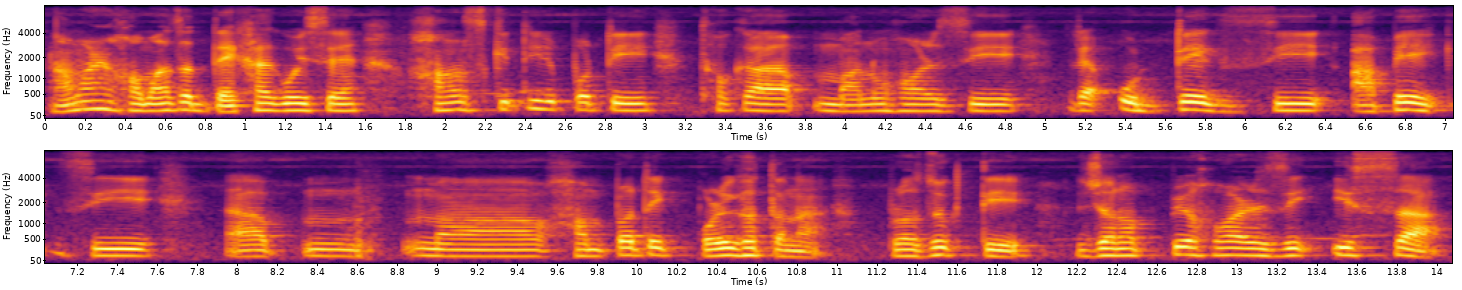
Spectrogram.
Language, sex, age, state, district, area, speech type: Assamese, male, 30-45, Assam, Golaghat, urban, spontaneous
